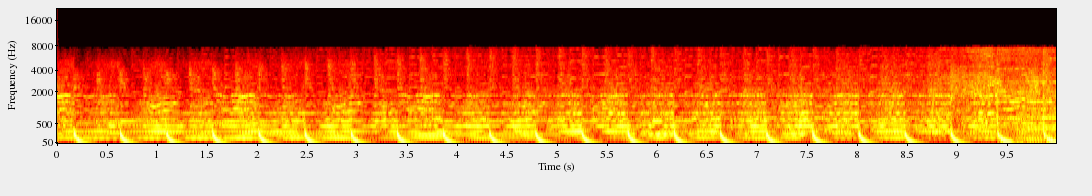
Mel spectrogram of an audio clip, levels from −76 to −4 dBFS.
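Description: Nothing goes wrong here at all; the sound simply carries the usual character of a call path, with the microphone's high-pass filter trimming the deepest bass and the top end stopping at about 8 kHz, which fits an Opus call running in wideband mode.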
